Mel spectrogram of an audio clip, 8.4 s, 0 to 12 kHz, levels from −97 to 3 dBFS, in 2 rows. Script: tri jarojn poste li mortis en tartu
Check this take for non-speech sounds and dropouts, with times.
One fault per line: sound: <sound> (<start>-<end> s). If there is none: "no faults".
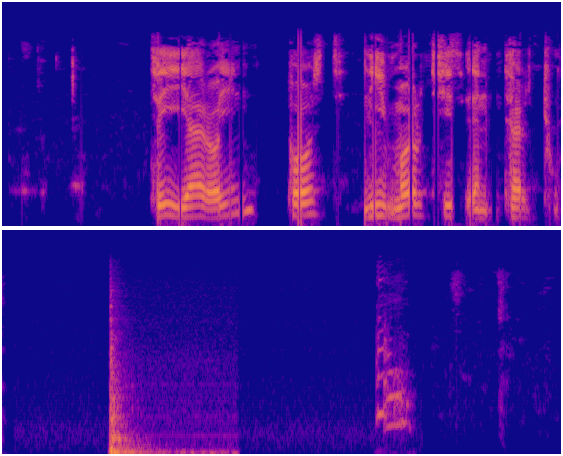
sound: thud (5.0-6.0 s)
sound: bark (7.0-7.3 s)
